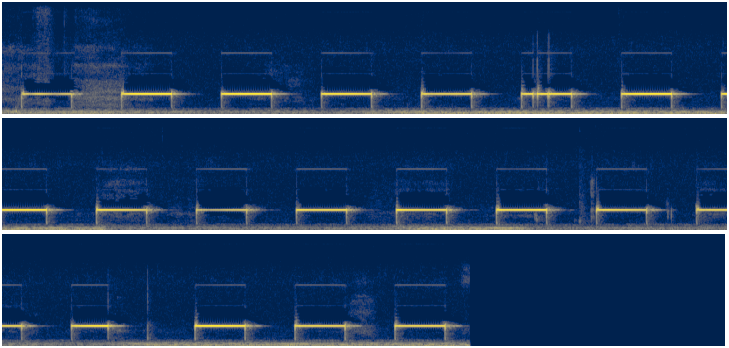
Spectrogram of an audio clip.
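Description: Honeywell Lyric alarm control panel sounding its entry-delay warning: a regular series of short, high beeps, a little over one a second, while the armed panel waits for a code to disarm it. The beeping stops abruptly near the end.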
